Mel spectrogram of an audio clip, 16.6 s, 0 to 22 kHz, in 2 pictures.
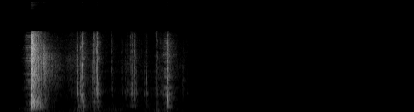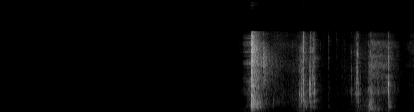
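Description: Early pre-A Winchester Model 52 slow-lock rifle firing at an outdoor range on a snowy day: a few sharp, loud cracks in a tight cluster, a long quiet gap, then another quick group of shots, with no talking.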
